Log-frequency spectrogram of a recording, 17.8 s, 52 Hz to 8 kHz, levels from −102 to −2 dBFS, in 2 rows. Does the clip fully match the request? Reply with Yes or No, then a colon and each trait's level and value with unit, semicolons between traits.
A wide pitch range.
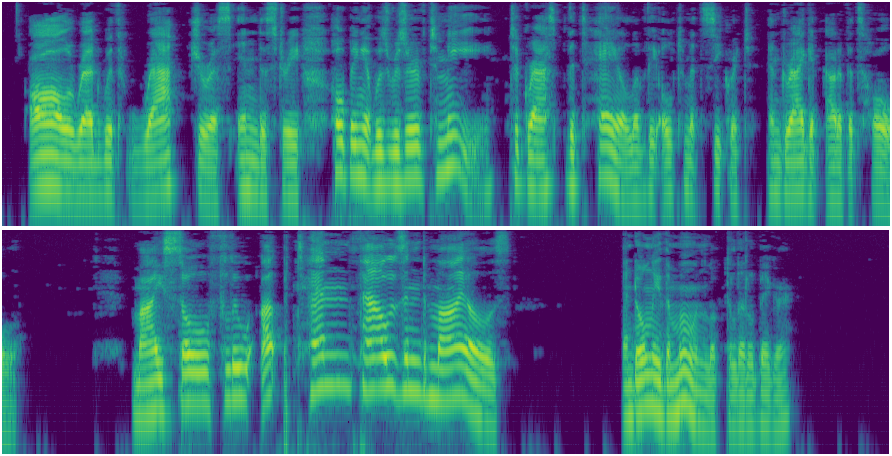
Yes: wide, 8.3 semitones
